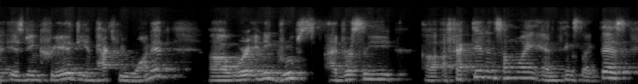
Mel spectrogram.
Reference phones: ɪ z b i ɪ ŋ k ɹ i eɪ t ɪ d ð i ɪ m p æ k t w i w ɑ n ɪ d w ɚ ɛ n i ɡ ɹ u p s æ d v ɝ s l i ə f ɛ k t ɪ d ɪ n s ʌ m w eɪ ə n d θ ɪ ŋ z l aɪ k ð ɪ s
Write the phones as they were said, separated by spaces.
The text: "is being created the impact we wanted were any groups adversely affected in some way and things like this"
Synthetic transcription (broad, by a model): ɪ z b i ɪ ŋ k ɹ i eɪ t ɪ d ð i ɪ m p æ k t w i w ɑ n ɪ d w ɚ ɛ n i ɡ ɹ u p s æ d v ɝ s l i ə f ɛ k t ɪ d ɪ n s ʌ m w eɪ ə n θ ɪ ŋ z l aɪ k ð ɪ s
